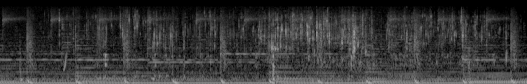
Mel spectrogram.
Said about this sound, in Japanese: さあしっかりと水で手を洗えました。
